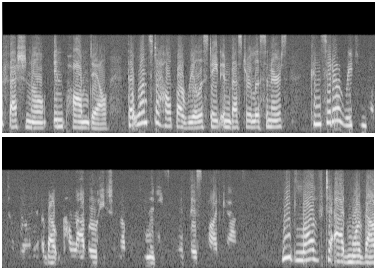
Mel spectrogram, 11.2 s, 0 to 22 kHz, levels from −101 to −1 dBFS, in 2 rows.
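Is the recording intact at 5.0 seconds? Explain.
No. Hard clipping runs through the whole clip, including 5.0 s. The sound is overdriven by about 20 dB, flattening roughly one sample in seven into a harsh, fuzzy crackle. From 4.97 to 5.09 s, the other side's voice leaks through as a faint second voice far below the speech, likely loudspeaker sound that the echo canceller failed to remove.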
